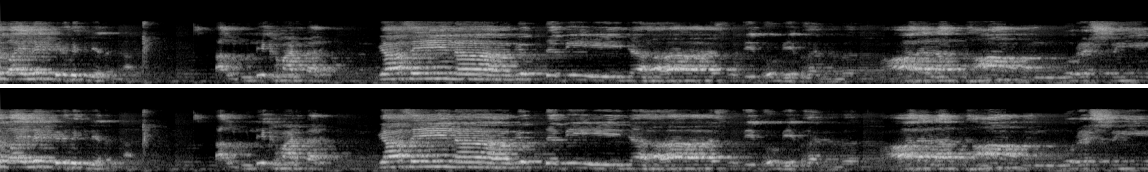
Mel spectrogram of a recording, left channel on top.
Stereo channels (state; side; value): normal; both; correlation 0.55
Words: ಬಾಯಲ್ಲೇ ಕೇಳಬೇಕ್ರಿ ಅದನ್ನ. ಅವರು ಉಲ್ಲೇಖ ಮಾಡ್ತಾರೆ. ವ್ಯಾಸೇನ ವ್ಯುಕ್ತ ಬೀಜ ಶ್ರುತಿ ಭುವಿ ಭಗವತ್ ಪಾದಲಬ್ಧಾಂಕುರಶ್ರೀ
